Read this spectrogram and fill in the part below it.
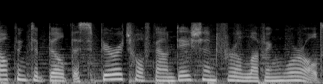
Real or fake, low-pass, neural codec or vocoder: real; 7.2 kHz; none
